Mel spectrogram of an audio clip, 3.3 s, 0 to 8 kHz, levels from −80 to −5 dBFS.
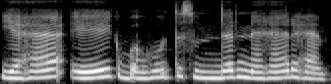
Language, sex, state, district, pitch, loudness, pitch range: Hindi, female, Uttar Pradesh, Saharanpur, 230 Hz, -14 LUFS, 220-250 Hz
